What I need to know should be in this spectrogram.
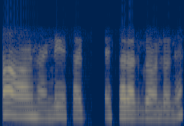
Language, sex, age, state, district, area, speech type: Telugu, female, 45-60, Andhra Pradesh, Visakhapatnam, urban, conversation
